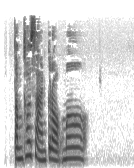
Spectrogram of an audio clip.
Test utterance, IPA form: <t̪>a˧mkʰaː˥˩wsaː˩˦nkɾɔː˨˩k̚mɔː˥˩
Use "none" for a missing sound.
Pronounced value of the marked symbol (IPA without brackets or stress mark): t̪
